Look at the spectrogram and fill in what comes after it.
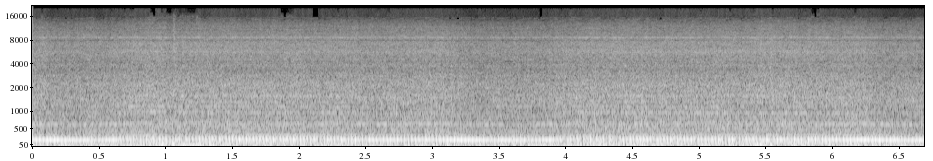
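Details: Mazda RX-7 rotary with extremely high CO (2.70), failed inspection: idle hunts unevenly with stumbles and clattery roughness under a low drone, misfiring mainly on slight throttle; no oil pressure; ignition leads measured; cause unknown.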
